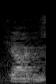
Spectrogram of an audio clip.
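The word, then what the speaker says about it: Tyagi: Is it a soft G or a hard G? Tiagi or Tiagi? Yeah. Tiagi.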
